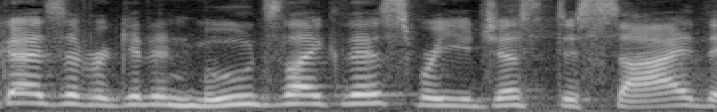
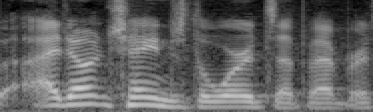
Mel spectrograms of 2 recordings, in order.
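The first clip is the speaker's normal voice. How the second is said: ordinary delivery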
